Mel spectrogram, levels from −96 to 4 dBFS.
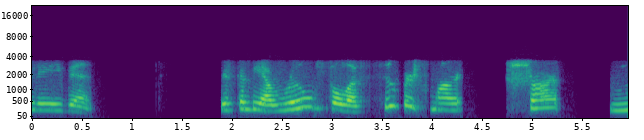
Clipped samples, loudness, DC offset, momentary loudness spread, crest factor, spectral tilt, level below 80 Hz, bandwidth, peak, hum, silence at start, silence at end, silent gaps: under 0.1%; -23 LUFS; under 0.1%; 11 LU; 18 dB; -9 dB/octave; -80 dBFS; 3.7 kHz; -6 dBFS; none; 0 s; 0 s; 0.87-1.24 s, 1.42-1.89 s, 4.58-4.74 s, 5.55-5.79 s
